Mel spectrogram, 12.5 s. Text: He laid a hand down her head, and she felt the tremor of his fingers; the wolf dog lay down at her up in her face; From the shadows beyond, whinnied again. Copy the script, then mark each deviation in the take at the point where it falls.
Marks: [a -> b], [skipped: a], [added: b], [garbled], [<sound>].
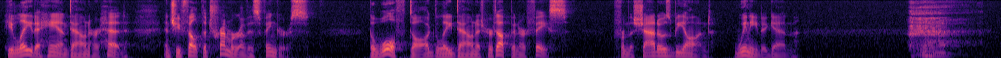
He laid a hand down her head, and she felt the tremor of his fingers; the wolf dog lay down at her up in her face; From the shadows beyond, whinnied again. [sigh]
